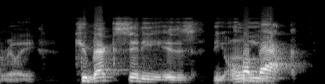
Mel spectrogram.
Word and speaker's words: Quebec: Quebec. It's Q-U is Qua, like quiet.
